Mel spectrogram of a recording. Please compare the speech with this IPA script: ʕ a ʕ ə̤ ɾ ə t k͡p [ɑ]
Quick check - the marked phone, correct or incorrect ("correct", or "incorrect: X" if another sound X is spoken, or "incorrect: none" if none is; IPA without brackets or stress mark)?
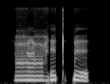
incorrect: ə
